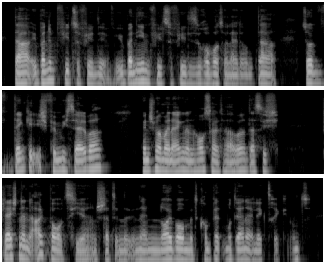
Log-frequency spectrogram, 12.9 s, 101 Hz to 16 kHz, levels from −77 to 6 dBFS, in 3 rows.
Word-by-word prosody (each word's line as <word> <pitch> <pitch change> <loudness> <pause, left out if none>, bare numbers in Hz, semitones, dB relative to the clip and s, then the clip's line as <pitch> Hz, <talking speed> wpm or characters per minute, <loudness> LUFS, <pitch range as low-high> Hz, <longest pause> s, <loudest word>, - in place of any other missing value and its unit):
Da 115 0 +5
übernimmt 125 +4 +1
viel 130 -2 -3
zu 110 - -2
viel 105 0 -3
d 105 -1 -3 0.2
übernehmen 120 +3 +1
viel 110 -2 -4
zu 110 - -2
viel 110 +1 -4
diese 110 0 -5
Roboter 110 -1 -1
leider. 100 0 -4
Und 105 0 -11
da 110 -2 0 0.3
so 120 - +3
denke 125 +2 -1
ich - - -2
für 120 - -2
mich 120 -2 -1
selber, 135 +6 +4 0.5
wenn 120 - +2
ich 120 - -1
mal 130 - +5
meinen 115 -2 +4
eigenen 115 0 +2
Haushalt 120 -3 0
habe, 110 +3 0
dass 105 0 -1
ich 115 -1 -4 0.6
vielleicht 135 0 +5
'nen 130 -4 +2
Altbau 160 -11 +2
ziehe 100 +1 -2
anstatt 100 -3 -1
in 100 +3 -5
in 105 +2 -5
einen 105 0 -2
Neubau 110 +1 +5
mit 105 0 -3
komplett 110 +1 -5
moderner 110 0 0
Elektrik. 100 -1 -8
Und 110 +1 -8
110 Hz, 205 wpm, -26 LUFS, 105-120 Hz, 0.6 s, Da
